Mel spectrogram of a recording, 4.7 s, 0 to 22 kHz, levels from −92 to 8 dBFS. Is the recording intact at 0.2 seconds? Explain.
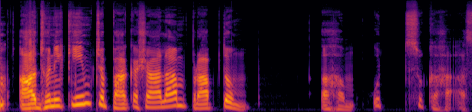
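No. From 0.23 to 0.34 s the loudest peaks turn harsh and crackly, with about a tenth of samples flattened. This microphone overload likely comes from input gain driving peaks about 7 dB past the converter's limit. At 0.3 s the level suddenly drops by about 3 dB, a microphone volume step down, likely the call software lowering the input after detecting clipping.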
